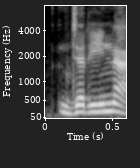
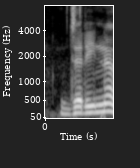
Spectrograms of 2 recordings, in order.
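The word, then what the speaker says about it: czarina: Identify the gender of word जरीना है। ठीक है? तो यहां पर देखिए सी आपका साइलेंट है। यहां पर आपका इसको हम बोलते क्या है? जरीना।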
